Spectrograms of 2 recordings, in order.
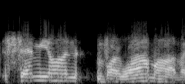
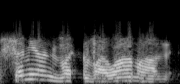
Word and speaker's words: Semyon Varlamov: A lot of fans, and I'll try and be brief here, but a lot of fans were very high on Semyon Varlamov. I said it right. Yeah, Semyon Varlamov,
